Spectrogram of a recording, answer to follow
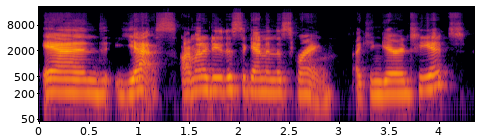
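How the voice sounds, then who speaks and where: A middle-aged woman hosts a live stream, talking straight to her viewers in a chatty, encouraging way. Her voice is bright and a little tense, and her pitch sits in a middle range. She keeps filling pauses with ums and restarts as she reads comments. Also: fairly even intonation. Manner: chatty and encouraging, with many fillers. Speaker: podcast host running a live challenge. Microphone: streaming from a computer.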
